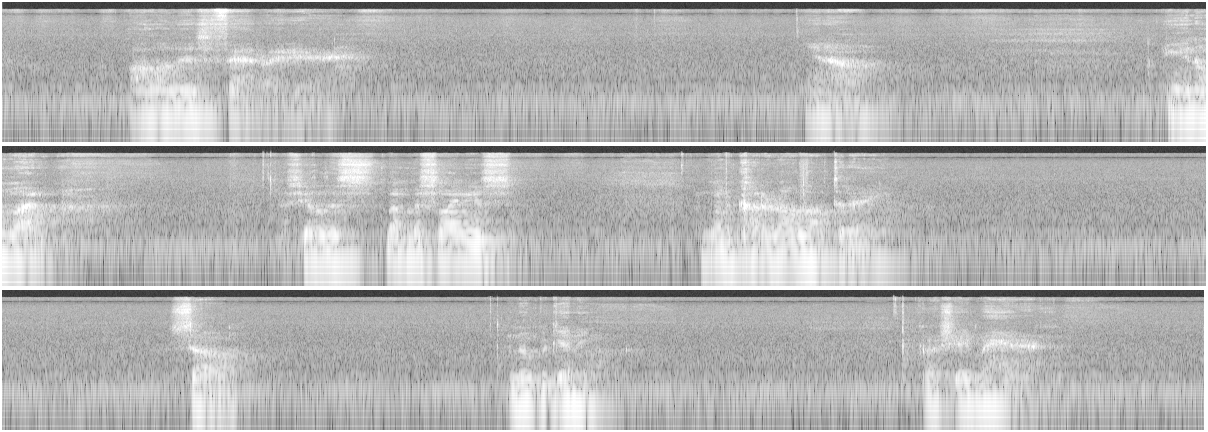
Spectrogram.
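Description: A middle-aged man speaks calmly in short bursts, close to the microphone, with long pauses between.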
